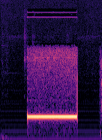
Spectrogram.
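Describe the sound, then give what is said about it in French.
A single steady telephone line tone plays while a call is being placed. It is a clear, low-pitched beep lasting about one second, standing alone above quiet line noise. “On appelle à Tumain maintenant.”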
